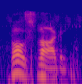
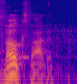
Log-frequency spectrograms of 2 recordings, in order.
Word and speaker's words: Volkswagen: You gotta emphasize the var, haven't you? You gotta be like, Volkswagen.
